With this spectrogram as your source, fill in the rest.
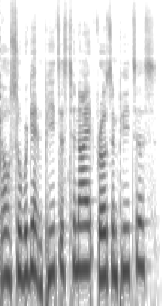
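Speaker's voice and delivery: sweet little voice. Recounting a scary moment, speaker mimics her coming back, imitating a little sweet voice. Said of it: "come back in her little sweet voice".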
